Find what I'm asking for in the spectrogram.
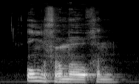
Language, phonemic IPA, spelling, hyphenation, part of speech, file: Dutch, /ˈɔn.vərˈmoːɣə(n)/, onvermogen, on‧ver‧mo‧gen, noun, Nl-onvermogen.ogg
- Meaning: incapacity, inability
